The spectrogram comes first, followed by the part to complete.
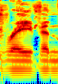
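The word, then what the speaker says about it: Ravn: Logan did say it is pronounced Raven, like the bird.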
